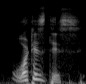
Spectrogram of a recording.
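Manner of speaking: ordinary talk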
